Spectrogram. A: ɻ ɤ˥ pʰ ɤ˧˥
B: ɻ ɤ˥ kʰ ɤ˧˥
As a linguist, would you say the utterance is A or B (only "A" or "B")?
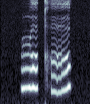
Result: B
